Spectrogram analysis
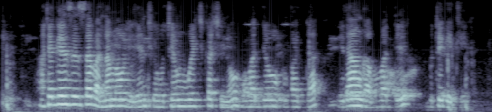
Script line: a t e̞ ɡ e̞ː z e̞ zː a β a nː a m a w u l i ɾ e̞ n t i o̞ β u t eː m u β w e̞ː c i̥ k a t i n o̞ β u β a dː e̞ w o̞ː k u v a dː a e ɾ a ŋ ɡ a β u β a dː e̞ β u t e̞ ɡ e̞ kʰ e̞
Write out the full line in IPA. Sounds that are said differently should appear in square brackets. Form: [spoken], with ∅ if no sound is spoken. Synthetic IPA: a t e̞ ɡ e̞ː z e̞ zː a β a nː a m a w u l i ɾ e̞ n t i o̞ β u t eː m u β w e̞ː c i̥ k a [c] i n o̞ β u β a dː e̞ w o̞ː k u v a dː a e ɾ a ŋ ɡ a β u β a dː e̞ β u t e̞ ɡ e̞ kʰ e̞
